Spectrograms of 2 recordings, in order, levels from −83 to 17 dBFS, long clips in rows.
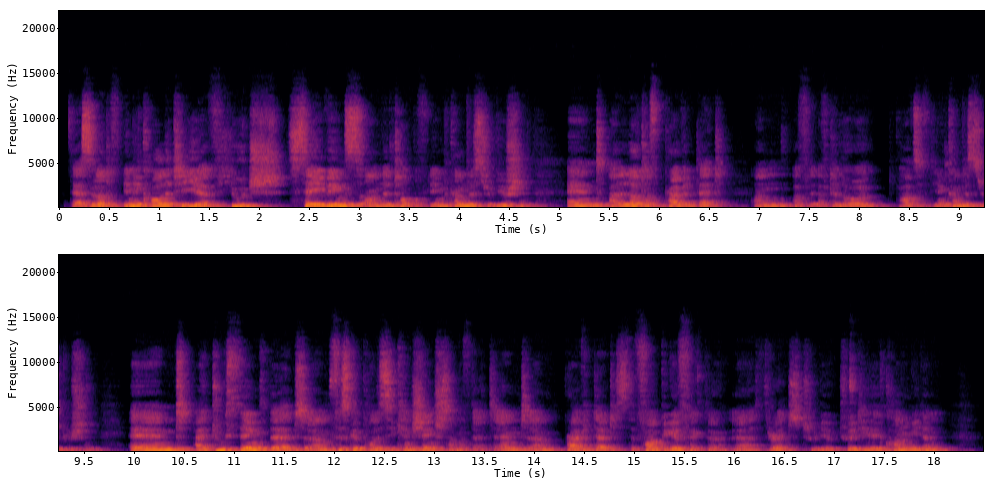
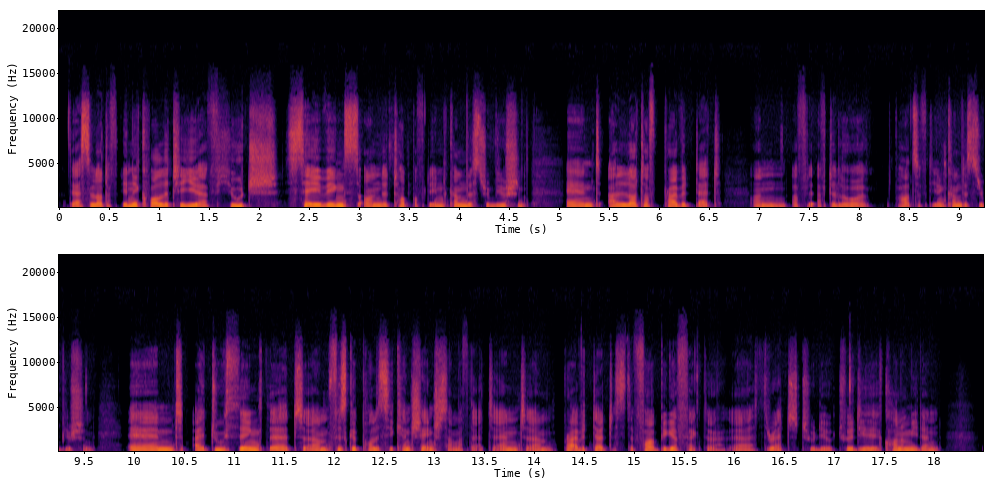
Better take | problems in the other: second | off-mic speech; far // room echo; noticeable; dies away in 0.4 s

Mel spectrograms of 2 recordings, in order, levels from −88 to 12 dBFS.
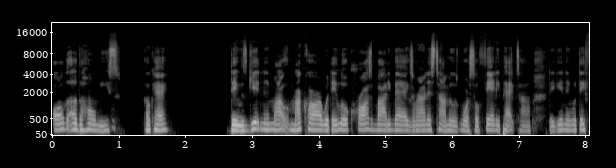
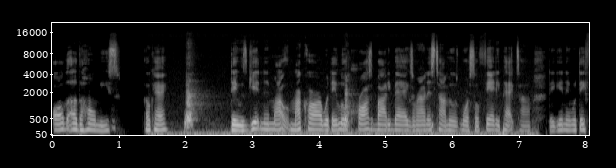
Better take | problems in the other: first | dog barking; loud; from 1.5 to 7 s; peak 2 dB above the speech

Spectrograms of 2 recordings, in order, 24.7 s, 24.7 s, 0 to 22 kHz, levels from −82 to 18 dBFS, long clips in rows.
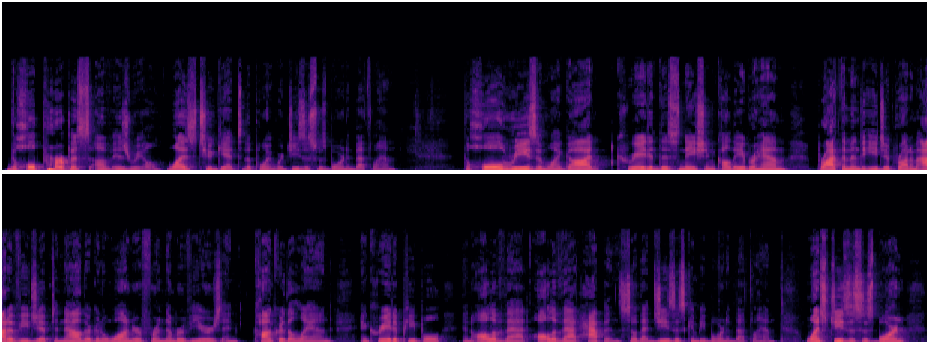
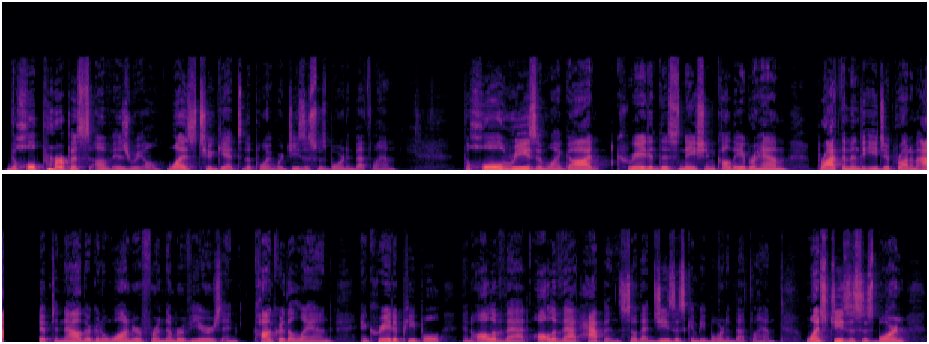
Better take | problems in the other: first | audio cutting out; at 12 s

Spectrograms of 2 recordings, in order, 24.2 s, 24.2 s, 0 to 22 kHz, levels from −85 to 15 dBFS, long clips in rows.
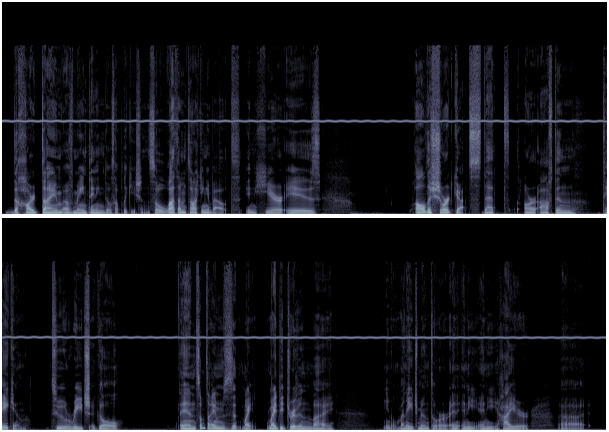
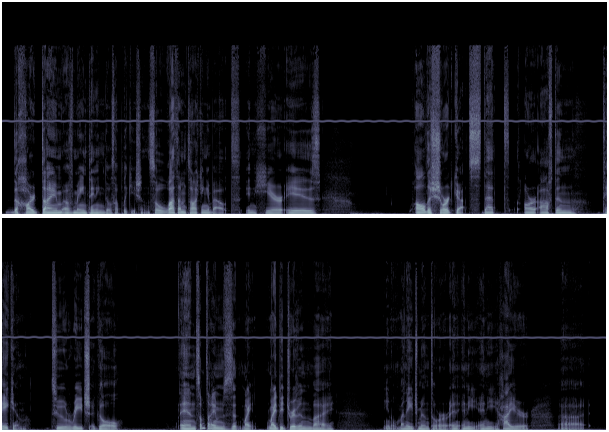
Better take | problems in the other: second | high-pitched whine; loud; throughout; 9.5 kHz, 8 dB below the speech; faint in the second

